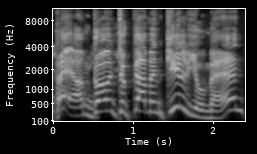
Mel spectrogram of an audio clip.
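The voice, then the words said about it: Poor Caribbean accent, sounds New York mobster. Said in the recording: “I tried to get the Caribbean accent ... Oh, that's not Caribbean ... you sounded like a New York Italian mobster”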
